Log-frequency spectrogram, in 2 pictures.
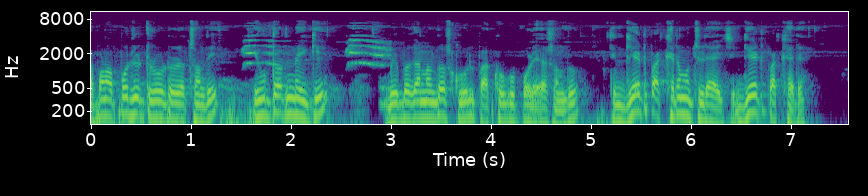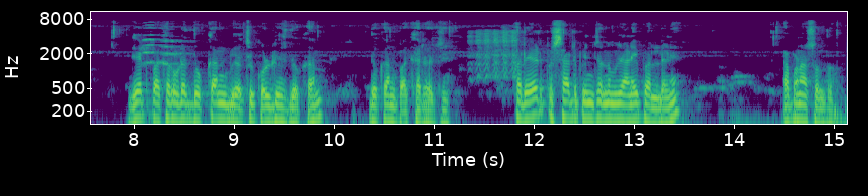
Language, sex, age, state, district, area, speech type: Odia, male, 30-45, Odisha, Jagatsinghpur, rural, spontaneous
